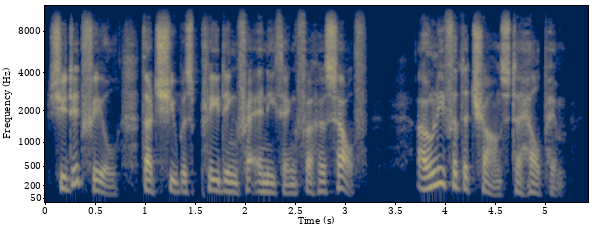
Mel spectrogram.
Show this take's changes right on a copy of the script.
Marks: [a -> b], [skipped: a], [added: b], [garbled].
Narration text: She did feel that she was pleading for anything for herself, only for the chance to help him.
She did feel that she was pleading for anything for herself, only for the chance to help him.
